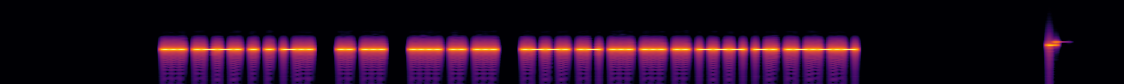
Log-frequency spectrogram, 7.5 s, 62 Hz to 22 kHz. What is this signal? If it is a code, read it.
Morse code, heard as a keyed tone, about 44 wpm, 700 Hz. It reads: SPEED IS HIS PASSION.
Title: Sentences from Top 1300 Words 45wpm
